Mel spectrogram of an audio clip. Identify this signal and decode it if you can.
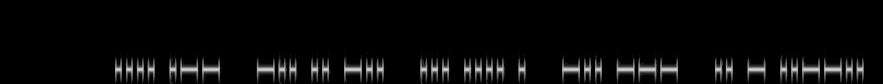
Morse code, heard as a keyed tone, about 22 wpm, 700 Hz. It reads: HW DID SHE DO IT?
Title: Sentences from Top 100 Words and Abbreviations 22wpm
